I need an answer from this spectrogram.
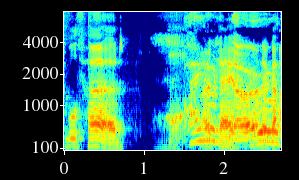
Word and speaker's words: Wolfhard: It's pronounced Wolfherd.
